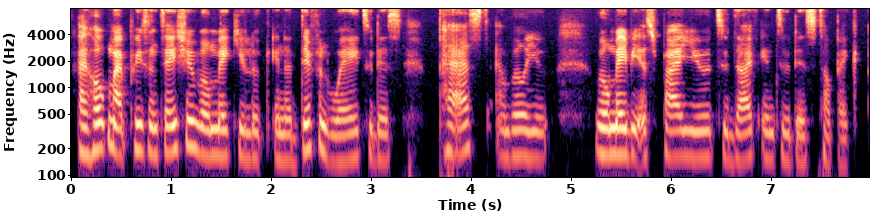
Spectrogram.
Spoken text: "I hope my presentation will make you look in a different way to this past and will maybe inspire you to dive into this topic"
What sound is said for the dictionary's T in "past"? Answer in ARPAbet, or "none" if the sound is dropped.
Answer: T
